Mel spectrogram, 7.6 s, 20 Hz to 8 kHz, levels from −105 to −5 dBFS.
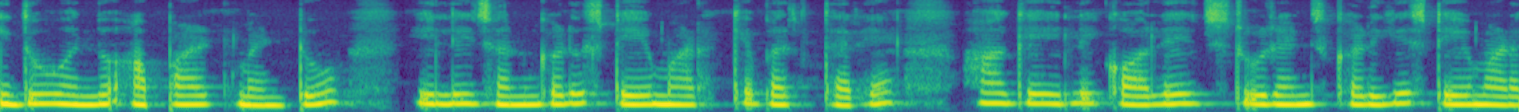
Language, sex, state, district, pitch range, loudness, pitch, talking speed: Kannada, female, Karnataka, Shimoga, 235-255 Hz, -13 LUFS, 245 Hz, 120 wpm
